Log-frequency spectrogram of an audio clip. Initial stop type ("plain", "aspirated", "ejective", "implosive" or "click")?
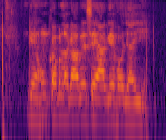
plain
